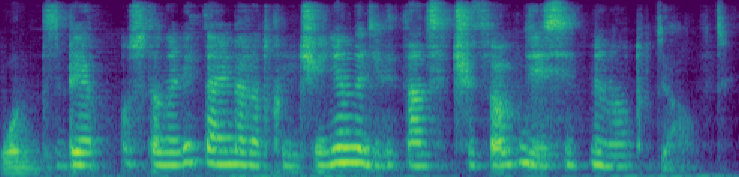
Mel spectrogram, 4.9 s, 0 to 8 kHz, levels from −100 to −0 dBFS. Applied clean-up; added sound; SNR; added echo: neural mask model DeepFilterNet 3.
